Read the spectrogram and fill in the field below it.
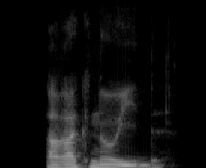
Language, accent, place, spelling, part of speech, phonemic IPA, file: French, France, Lyon, arachnoïde, noun, /a.ʁak.nɔ.id/, LL-Q150 (fra)-arachnoïde.wav
- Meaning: arachnoid mater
